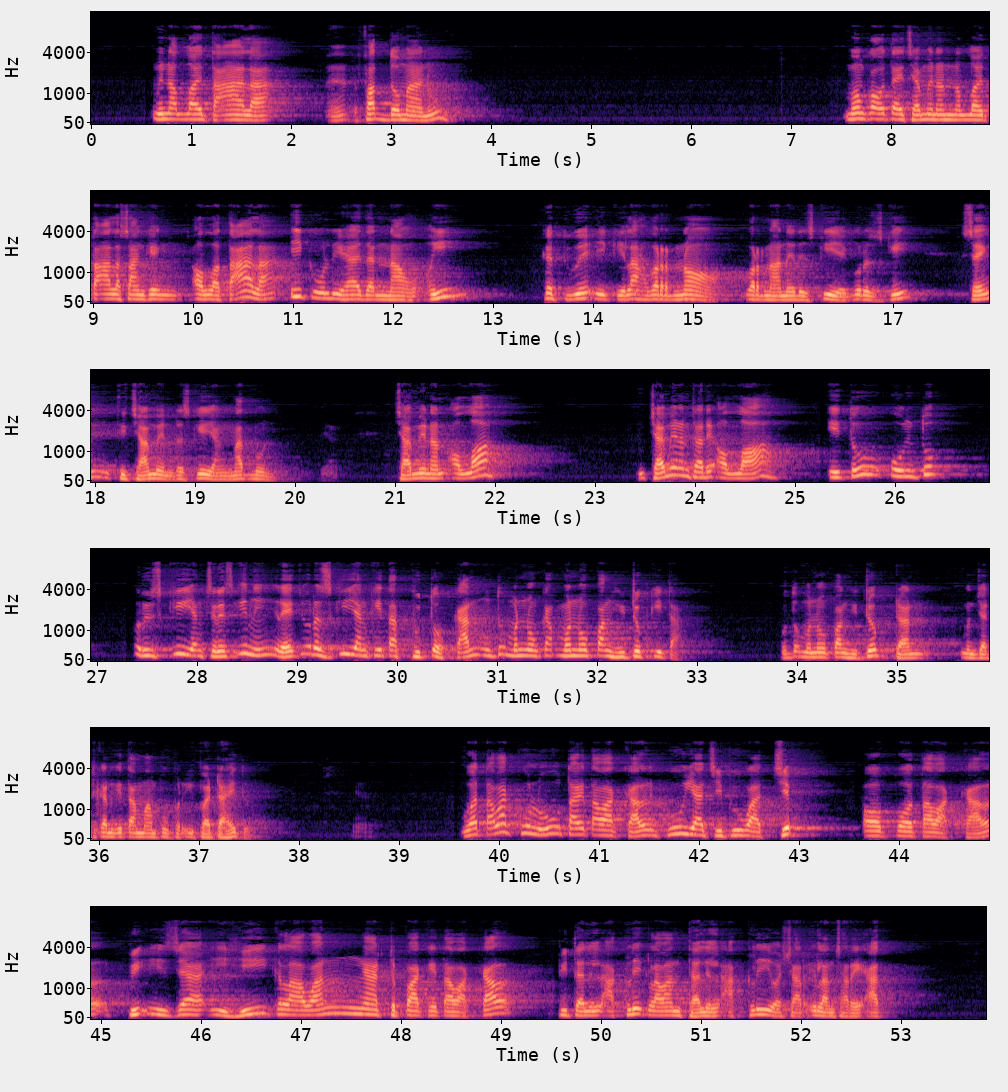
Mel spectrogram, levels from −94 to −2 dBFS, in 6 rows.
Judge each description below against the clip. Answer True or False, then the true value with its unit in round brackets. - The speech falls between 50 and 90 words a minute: True (85 wpm)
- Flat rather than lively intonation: False (5.2 semitones)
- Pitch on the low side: False (155 Hz)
